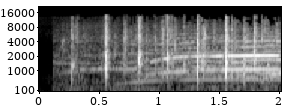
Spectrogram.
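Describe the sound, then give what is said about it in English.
A crowd claps in a steady rhythm, about four claps a second, with voices cheering and rising underneath as AirTran's final Boeing 717 flight takes off from Atlanta's Hartsfield-Jackson International Airport. “Cheers erupted as AirTran's Boeing 717 took off Sunday night from Atlanta's Hartsfield-Jackson International Airport, bound for Tampa.”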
